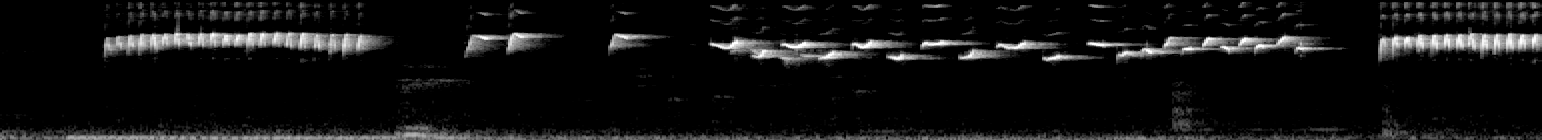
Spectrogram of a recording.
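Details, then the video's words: Song of an olive-backed sunbird (konin), given as training material for competition birds: a rapid buzzy high trill, a few slurred notes, a long stream of quick twittering notes, then the trill again, with a faint low hum. "konin materi burung lomba cocok untuk masteran dan pancingan burung kesayangan"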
